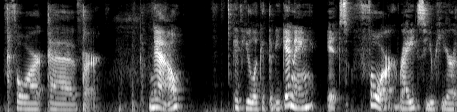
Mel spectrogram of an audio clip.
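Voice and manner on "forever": Forever drawn out slowly, syllable by syllable; slow, separated syllables in "Forever"; teacher counting syllables; syllables counted slowly. Shown as a demonstration. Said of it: "another three syllable".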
